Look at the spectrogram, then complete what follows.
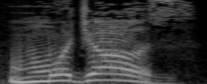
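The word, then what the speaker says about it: مُجاز: مجاز به ضم اول، اجازه داده.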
